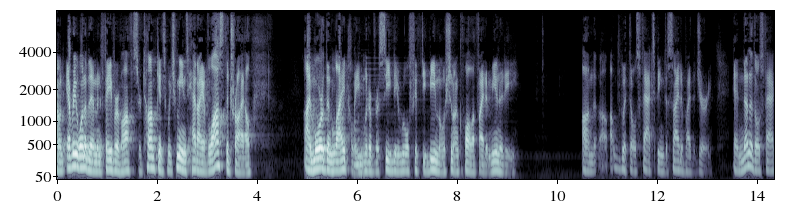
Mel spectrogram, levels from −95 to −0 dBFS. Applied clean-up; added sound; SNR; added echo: neural mask model DeepFilterNet 3.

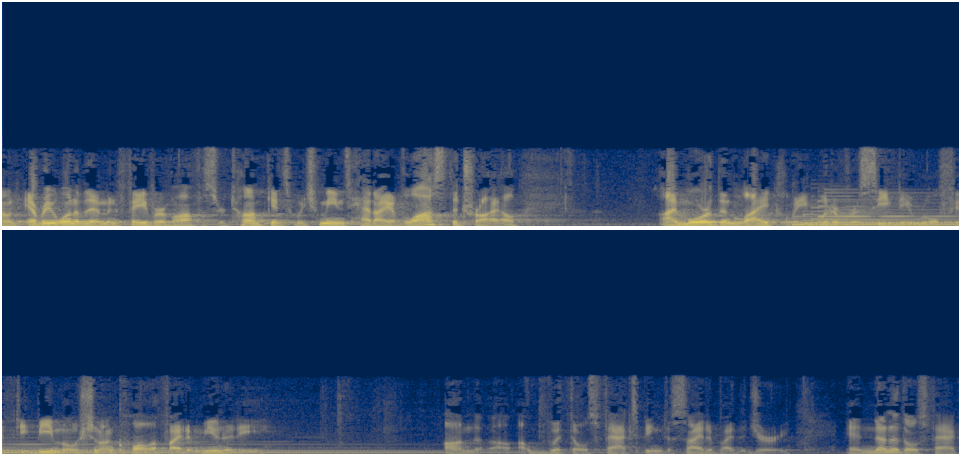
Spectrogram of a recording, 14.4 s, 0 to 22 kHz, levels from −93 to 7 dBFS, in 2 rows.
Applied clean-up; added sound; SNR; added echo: none; Electric guitar / Strum; 11 dB; none.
